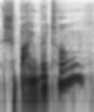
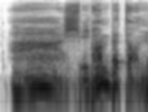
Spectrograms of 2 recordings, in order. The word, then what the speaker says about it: Spannbeton: whose name is Spannbeton. Did I pronounce it right? Kinda. Okay, how would you say it? It's German. It's Spannbeton. Spannbeton. Spannbeton. Yeah, it kind of sounds like a Rammstein song, but Nice.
